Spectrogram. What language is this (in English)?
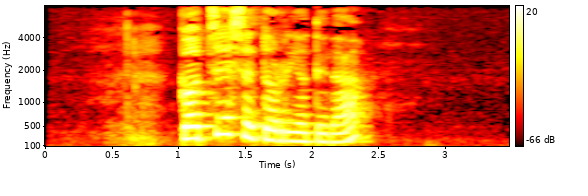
Basque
